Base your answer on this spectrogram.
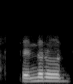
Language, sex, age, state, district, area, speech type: Telugu, male, 18-30, Telangana, Mancherial, rural, conversation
